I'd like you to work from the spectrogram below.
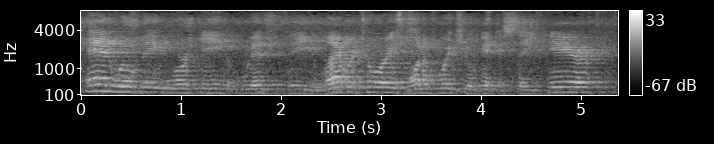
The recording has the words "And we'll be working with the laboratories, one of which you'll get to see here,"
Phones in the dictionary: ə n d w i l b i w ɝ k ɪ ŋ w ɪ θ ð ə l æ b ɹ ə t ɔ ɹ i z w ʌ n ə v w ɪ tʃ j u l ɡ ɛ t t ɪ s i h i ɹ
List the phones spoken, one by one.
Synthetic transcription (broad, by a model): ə n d w i l b i w ɝ k ɪ ŋ w ɪ ð ə l æ b ɹ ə t ɔ ɹ i z w ʌ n ə v w ɪ tʃ j u l ɡ ɛ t t ɪ s i h i ɹ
